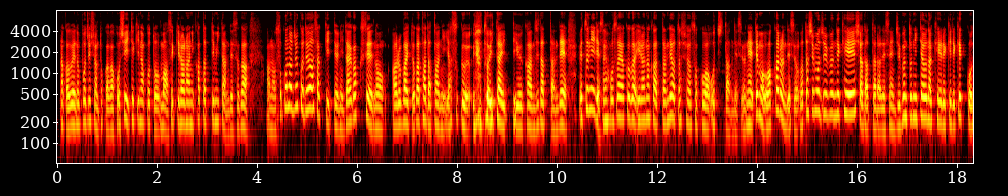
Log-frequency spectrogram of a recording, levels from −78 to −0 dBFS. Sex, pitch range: female, 170-230 Hz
